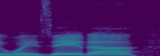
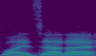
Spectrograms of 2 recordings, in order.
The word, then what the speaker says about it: Wayzata: was that a wrong they say wayzada but obviously it's wayzata and obviously because the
